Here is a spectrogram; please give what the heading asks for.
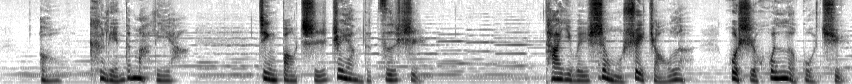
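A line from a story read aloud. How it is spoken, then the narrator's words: Soft, quiet. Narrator (Chinese): 他轻声地说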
